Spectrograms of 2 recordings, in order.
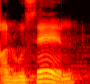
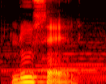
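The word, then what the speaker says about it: لوسيل: ah sound in al so al-usal is pronounced as lusail it is clear that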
